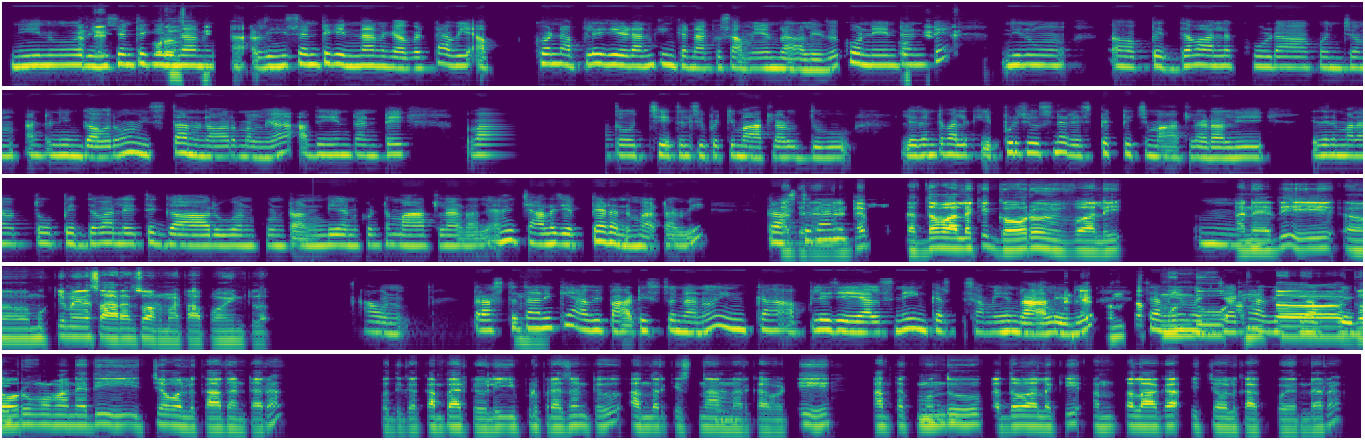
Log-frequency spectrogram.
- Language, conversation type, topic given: Telugu, podcast, ప్రయాణాల ద్వారా మీరు నేర్చుకున్న అత్యంత ముఖ్యమైన జీవన పాఠం ఏమిటి?
- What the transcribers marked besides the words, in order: in English: "రీసెంట్‌గిన్నాను"; in English: "మోరల్స్‌ని"; in English: "రీసెంట్‌గిన్నాను"; in English: "అప్లై"; other background noise; in English: "నార్మల్‌గా"; in English: "రెస్పెక్ట్"; in English: "పాయింట్‌లో"; tapping; in English: "అప్లై"; in English: "అప్లై"; in English: "కంపేరేటివ్లి"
